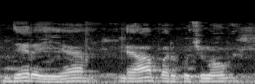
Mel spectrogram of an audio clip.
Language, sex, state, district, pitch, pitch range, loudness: Hindi, male, Haryana, Rohtak, 145 Hz, 135-150 Hz, -14 LUFS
